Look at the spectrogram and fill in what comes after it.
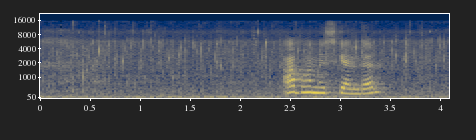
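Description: Marinated chicken frying with a steady crackling sizzle in ghee that has separated from the masala, the sign that the bhuna stage is done. About two and a half seconds in, a voice makes a brief two-part sound, louder than the sizzle.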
